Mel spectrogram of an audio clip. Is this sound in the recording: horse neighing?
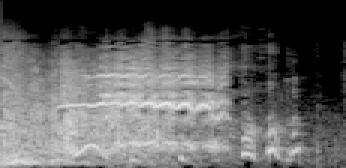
yes

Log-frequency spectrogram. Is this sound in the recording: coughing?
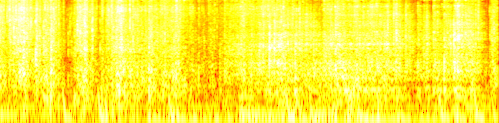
no

